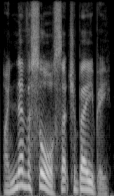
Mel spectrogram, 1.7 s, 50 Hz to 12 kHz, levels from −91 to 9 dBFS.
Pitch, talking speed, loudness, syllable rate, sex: 155 Hz, 210 wpm, -17 LUFS, 5.0 syllables/s, male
